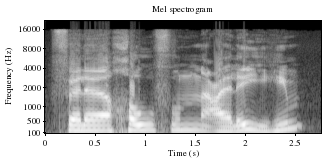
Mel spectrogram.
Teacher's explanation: খ ওয়াও সবর খাউ, ফা দুই পেশ ফুন, খাউফুন। তানভিনের পরে আইন আসছে, এখানে কোনো গুন্না হবে না, এটা হচ্ছে ইজহারের কায়দা হয়েছে।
